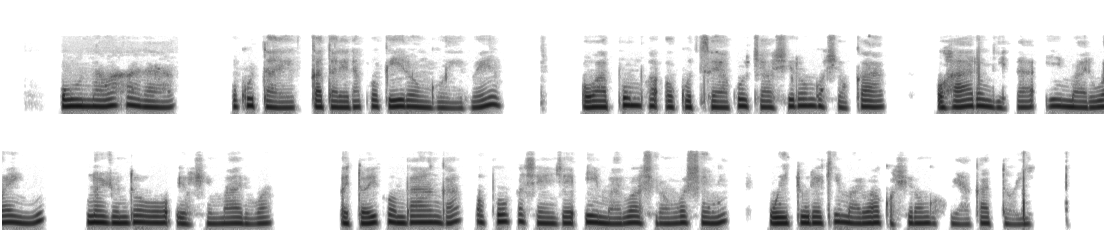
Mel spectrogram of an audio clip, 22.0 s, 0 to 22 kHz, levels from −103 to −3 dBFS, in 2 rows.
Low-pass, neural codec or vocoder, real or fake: 7.2 kHz; none; real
